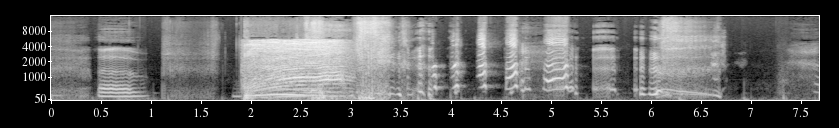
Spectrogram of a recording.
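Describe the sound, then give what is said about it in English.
Someone vocally imitates a chainsaw, a loud buzzing rev that rises and sputters, followed by a string of short voiced bursts and another revving, with laughter-like gasps mixed in. “Can you do chainsaw effects so I'm not the only one?”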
